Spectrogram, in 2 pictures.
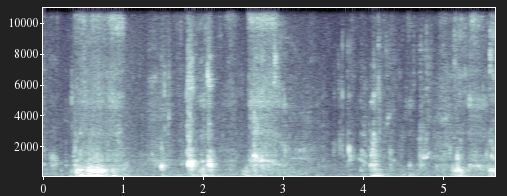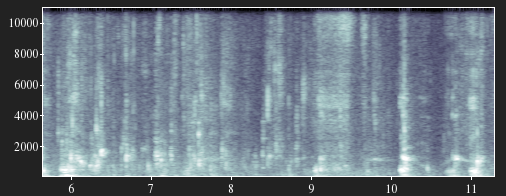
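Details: Three French Bulldogs chomp and slurp juicy watermelon on a hot summer day, with wet crunching bites and snuffling breaths.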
